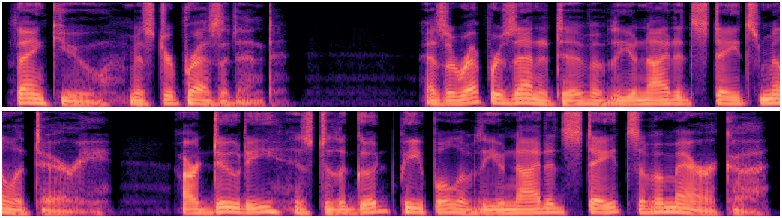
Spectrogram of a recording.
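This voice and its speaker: A man plays an American major general in an audiobook drama. The voice is fairly low and dry, with formal, deliberate, orderly delivery of an official briefing. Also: animated, dry recording. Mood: official calm. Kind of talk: audiobook acting, military briefing.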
